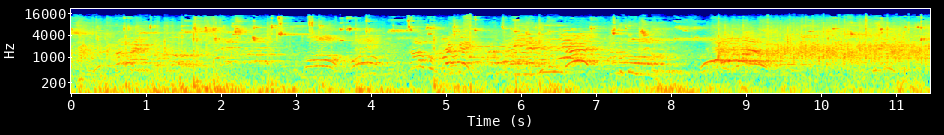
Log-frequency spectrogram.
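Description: Sneakers squeak sharply on a hard court, echoing in a large hall.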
